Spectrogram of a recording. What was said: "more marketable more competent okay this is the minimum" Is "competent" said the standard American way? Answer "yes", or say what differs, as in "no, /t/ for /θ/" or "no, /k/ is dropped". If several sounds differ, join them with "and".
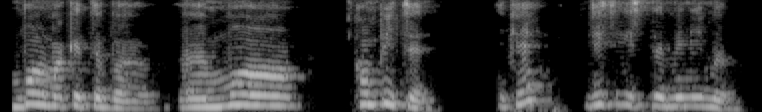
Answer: yes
